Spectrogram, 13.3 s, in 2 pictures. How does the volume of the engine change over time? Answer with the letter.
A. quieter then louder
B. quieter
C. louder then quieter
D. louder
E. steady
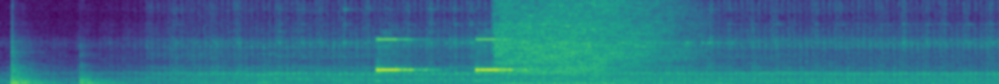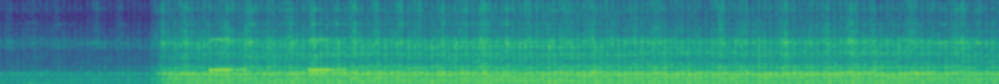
D.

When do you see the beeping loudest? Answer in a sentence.
The volume of the beeping peaks at 3 seconds.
